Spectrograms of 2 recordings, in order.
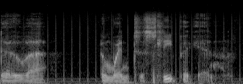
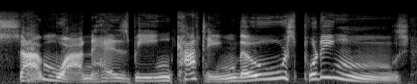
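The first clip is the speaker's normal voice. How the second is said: higher, louder slow wailing growl; fierce witch voice; 9 semitones higher, 9 dB louder, much slower than usual. Acted. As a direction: menace the hidden thieves. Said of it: "in a fierce voice".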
